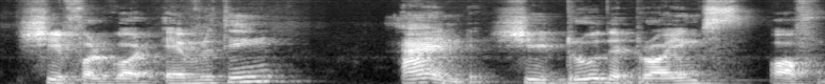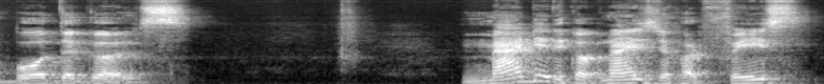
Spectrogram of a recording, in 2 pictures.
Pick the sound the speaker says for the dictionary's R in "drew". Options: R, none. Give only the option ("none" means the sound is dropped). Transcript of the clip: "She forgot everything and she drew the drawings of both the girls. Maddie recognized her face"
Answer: R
